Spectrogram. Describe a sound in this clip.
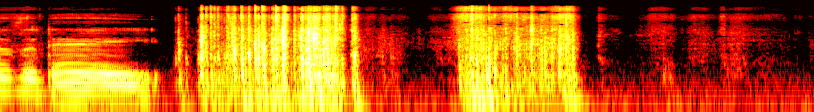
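Paper rustles in a person's hands.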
